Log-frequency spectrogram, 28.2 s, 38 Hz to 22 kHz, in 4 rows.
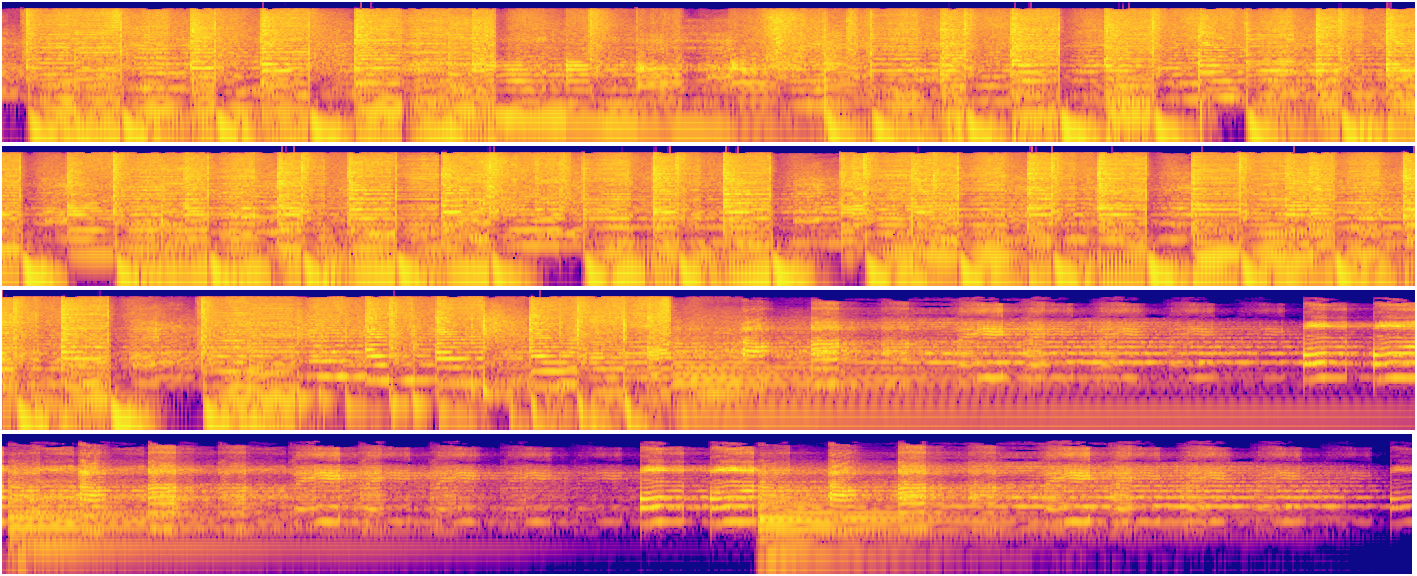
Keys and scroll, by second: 1.5 ctrl+z, 1.8 ctrl+z, 4.7 ctrl+z, 6.4 ctrl+z.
